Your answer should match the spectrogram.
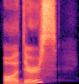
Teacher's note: você tem o TH vibrado com a língua no dente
